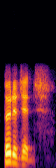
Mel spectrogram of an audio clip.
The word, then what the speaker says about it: Buttigieg: Mayor Pete Buttigieg. And I've heard, like, you say Judge and Buddha, then you flip it, Buttigieg.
